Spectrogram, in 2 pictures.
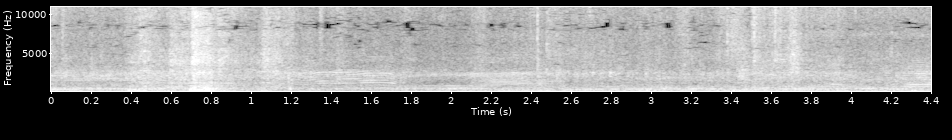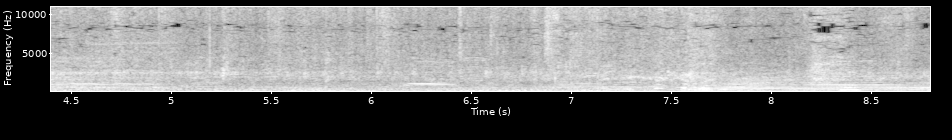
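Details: Very large cattle coming down from a truck at a market: a drawn-out harmonic moo swells near the end, with a shorter lowing earlier, under constant crowd chatter and engine rumble.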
